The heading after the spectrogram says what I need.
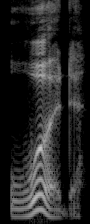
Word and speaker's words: wood: Pero la pronunciación es igual que la palabra would de madera, would.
